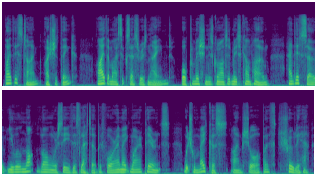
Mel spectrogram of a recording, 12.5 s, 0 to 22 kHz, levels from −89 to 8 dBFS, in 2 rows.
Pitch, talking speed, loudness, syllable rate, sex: 105 Hz, 210 wpm, -20 LUFS, 5.6 syllables/s, male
